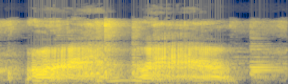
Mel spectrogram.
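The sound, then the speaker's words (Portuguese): A voice imitates a tiger's growl in two long, rumbling bursts followed by a shorter third one, loud with no other sounds around it. “O tigre também chegou naquele dia e falou:”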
